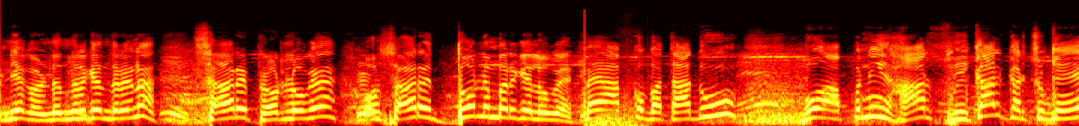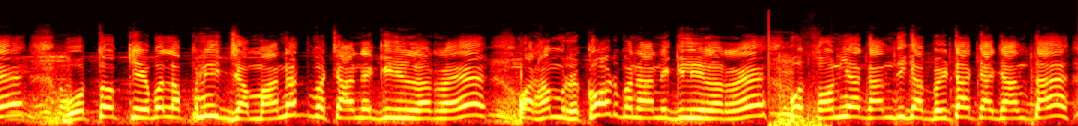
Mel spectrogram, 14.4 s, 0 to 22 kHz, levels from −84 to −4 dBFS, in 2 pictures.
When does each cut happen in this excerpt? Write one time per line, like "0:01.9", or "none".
0:03.9
0:12.3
